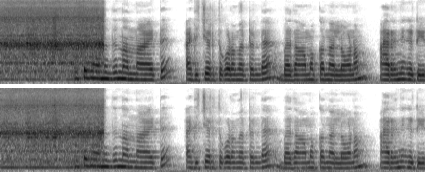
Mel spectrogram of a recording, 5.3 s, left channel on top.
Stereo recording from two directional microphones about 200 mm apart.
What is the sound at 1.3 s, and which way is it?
A woman's voice, 25° left (ahead or behind).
